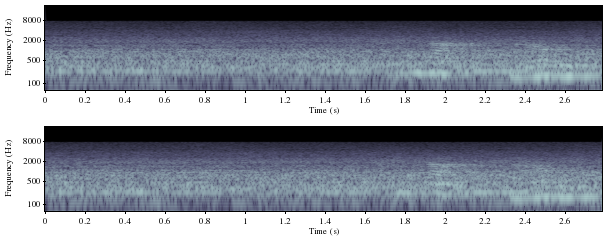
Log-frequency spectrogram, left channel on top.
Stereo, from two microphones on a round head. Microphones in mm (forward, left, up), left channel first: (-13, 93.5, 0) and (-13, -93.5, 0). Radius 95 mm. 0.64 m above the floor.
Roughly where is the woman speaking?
Right.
